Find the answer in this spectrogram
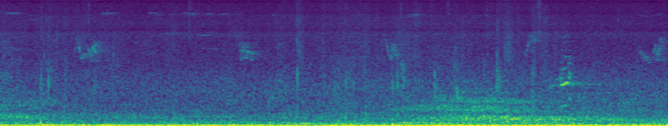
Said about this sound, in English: Canada goose going over.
